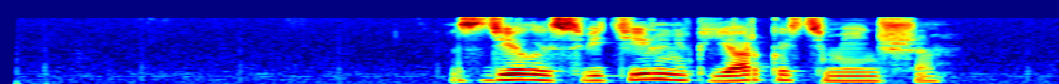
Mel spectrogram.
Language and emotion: Russian, neutral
